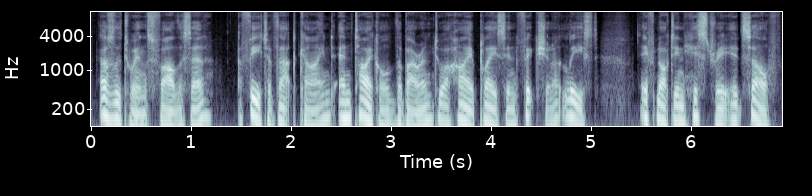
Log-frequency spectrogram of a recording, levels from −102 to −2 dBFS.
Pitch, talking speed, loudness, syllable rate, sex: 110 Hz, 225 wpm, -18 LUFS, 5.8 syllables/s, male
